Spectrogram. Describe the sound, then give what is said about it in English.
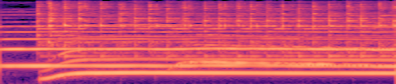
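A hand bell rings continuously and loudly, its bright metallic tone held steady with a rapid shimmering rattle from repeated clapper strikes throughout, and no voices over it. The bell is rung for the people who have called in. “I got the bell. That is awesome. And that ring comes from all the people that have called in.”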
